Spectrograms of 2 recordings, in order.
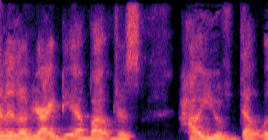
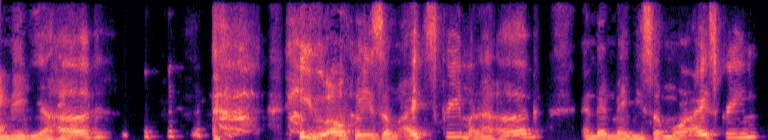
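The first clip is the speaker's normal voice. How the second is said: laughing; 4 semitones higher than usual. Real, not acted. Guest laughing while telling Trevor he owes her ice cream. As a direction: repeat it through a laugh, a bit higher. Repeats demand laughing at host.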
